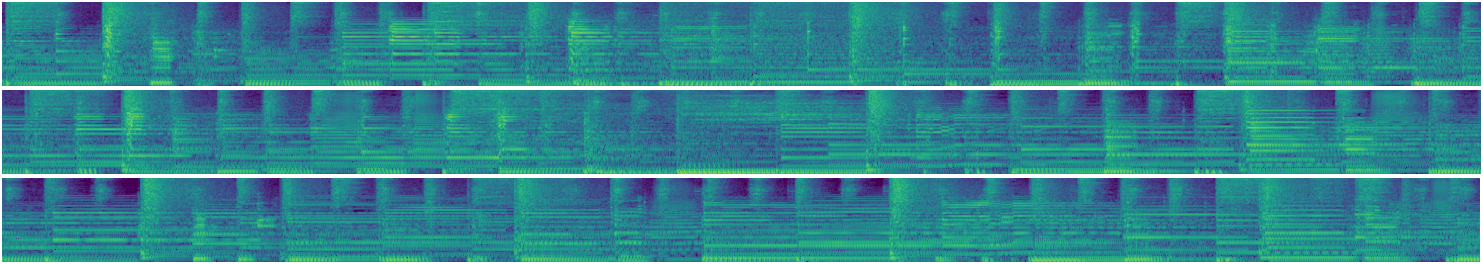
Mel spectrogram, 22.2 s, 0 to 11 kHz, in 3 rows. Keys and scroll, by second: 6.9 Delete.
